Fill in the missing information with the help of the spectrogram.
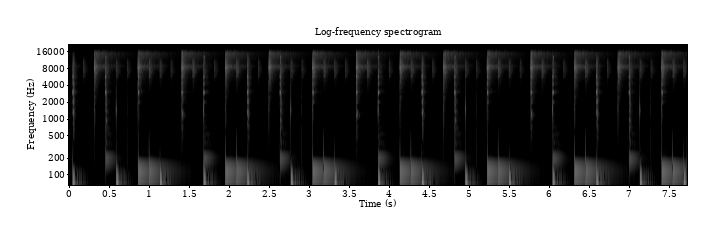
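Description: Programmed drum loop playing back from FL Studio's mixer with all channel EQs switched off, so the drums sound unequalised. It is a steady beat of sharp hits over deep, sustained bass notes.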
